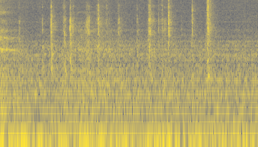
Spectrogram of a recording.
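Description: Someone types on a computer keyboard in quick clicky bursts of keystrokes, close and moderately loud, with short pauses and no talking.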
